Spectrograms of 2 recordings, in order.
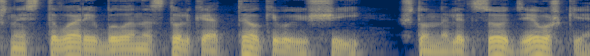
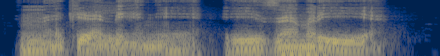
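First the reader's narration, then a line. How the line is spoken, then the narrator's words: Hissing spider. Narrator (Russian): прошипела паучиха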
